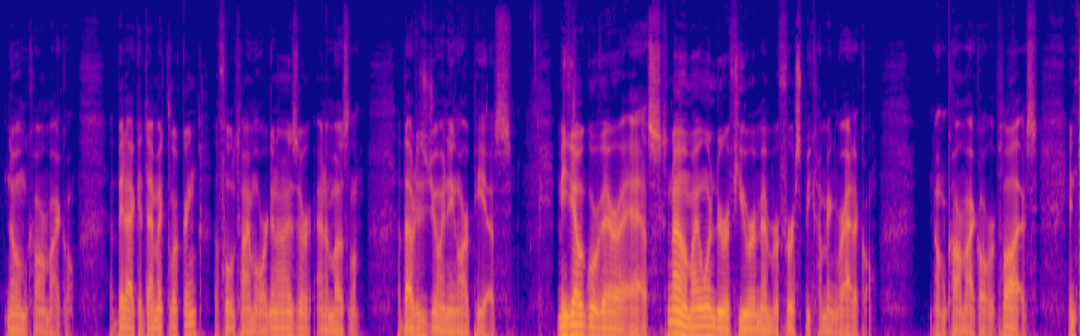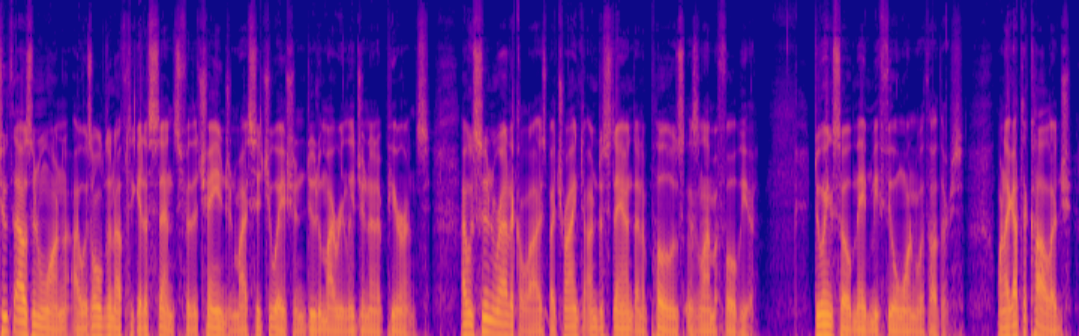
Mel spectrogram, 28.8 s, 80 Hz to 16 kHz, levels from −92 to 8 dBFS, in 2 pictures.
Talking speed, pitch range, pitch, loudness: 165 wpm, 75-95 Hz, 80 Hz, -21 LUFS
